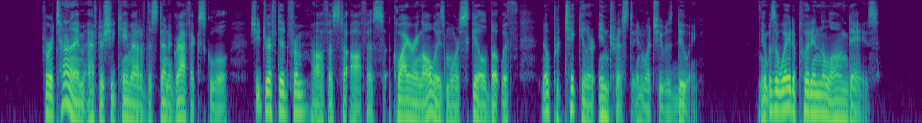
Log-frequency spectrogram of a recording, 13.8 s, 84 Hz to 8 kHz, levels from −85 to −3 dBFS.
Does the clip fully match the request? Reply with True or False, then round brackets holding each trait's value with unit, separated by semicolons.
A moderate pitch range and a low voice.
False (7.0 semitones; 95 Hz)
